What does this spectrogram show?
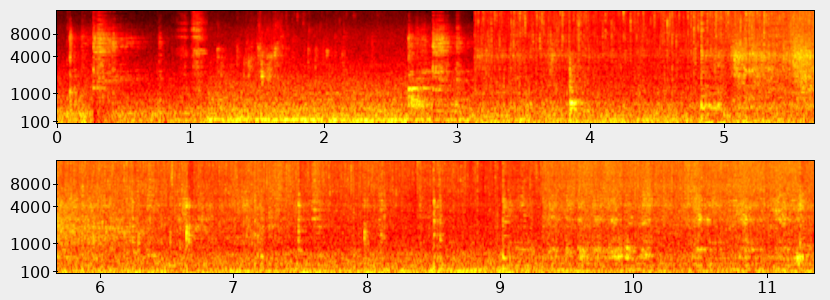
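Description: Beaten egg sizzling and frying in hot oil in a wok for egg fried rice, with a metal ladle scraping and knocking against the wok as it is stirred. The sizzle grows louder about three seconds in.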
